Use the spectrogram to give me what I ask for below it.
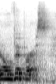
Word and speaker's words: oviparous: practice singing it oh I clapped 4 times it has four sets of sounds it has four syllables it starts with the letter O the O says its name in oviparous do you remember the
